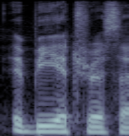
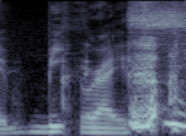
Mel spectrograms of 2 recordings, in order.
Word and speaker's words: Beatrice: Every time I see the name Beatrice, I just look at it and I say, beat rice. – Beat rice. – I don't know why we pronounce it Beatrice.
